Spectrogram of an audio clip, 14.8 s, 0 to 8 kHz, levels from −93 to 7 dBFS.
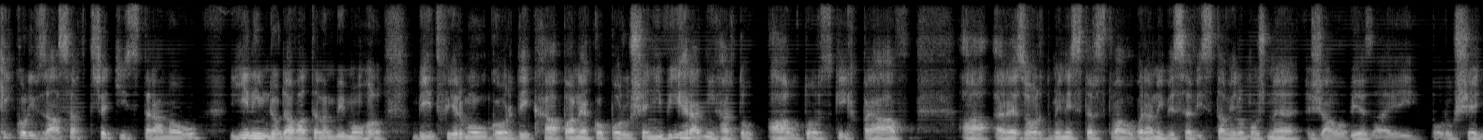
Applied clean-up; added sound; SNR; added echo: neural mask model DeepFilterNet 3.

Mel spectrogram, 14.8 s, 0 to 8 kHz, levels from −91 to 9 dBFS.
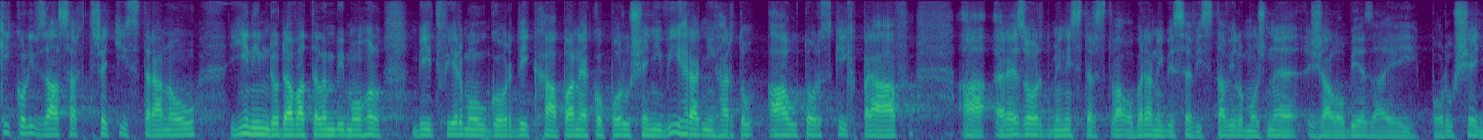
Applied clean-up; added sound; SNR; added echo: none; none; none; none.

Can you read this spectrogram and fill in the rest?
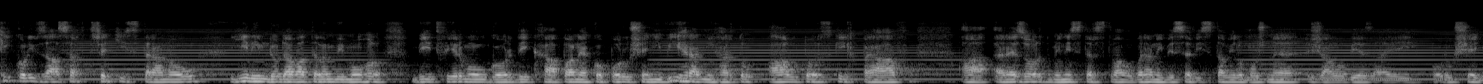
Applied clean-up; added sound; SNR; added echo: none; Wind instrument, woodwind instrument; 16 dB; reverberation time 0.3 s.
